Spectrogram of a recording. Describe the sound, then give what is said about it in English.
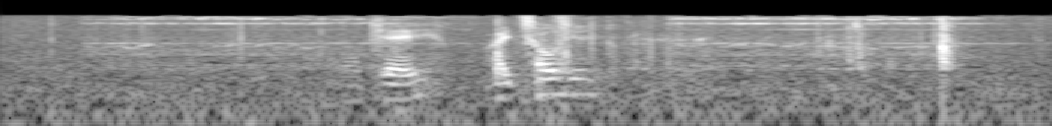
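A telephone rings with a steady, high-pitched trilling tone that runs throughout, partly masked by people talking over it. “Sounds louder when it stops ringing.”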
